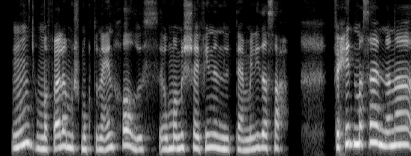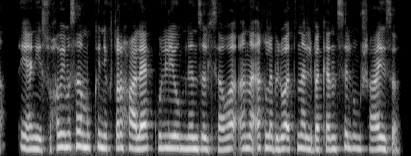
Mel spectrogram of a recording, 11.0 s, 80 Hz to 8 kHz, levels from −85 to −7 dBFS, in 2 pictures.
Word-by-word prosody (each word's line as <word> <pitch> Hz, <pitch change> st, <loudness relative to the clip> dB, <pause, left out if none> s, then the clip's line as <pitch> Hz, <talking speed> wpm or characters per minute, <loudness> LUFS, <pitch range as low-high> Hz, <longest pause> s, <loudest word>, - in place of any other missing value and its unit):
إمم. 275 Hz, +8 st, +2 dB
هم 215 Hz, -2 st, +1 dB
فعلًا 230 Hz, +5 st, +3 dB
مش 235 Hz, -3 st, -2 dB
مُقتنعين 215 Hz, +2 st, -2 dB
خالص، 215 Hz, -7 st, -3 dB
هم 220 Hz, +2 st, +1 dB
مش 235 Hz, 0 st, +1 dB
شايفين 240 Hz, +1 st, 0 dB
إن 235 Hz, -, +2 dB
اللي 210 Hz, -1 st, +1 dB
بتعمليه 210 Hz, +2 st, -3 dB
ده 240 Hz, -, +2 dB
صح. 230 Hz, -1 st, -5 dB, 0.6 s
في 250 Hz, -, +2 dB
حين 310 Hz, +4 st, +4 dB
مثلًا 335 Hz, +2 st, +5 dB
إن 290 Hz, -4 st, +3 dB
أنا 290 Hz, +1 st, +2 dB, 0.2 s
يعني 215 Hz, -3 st, 0 dB
صحابي 220 Hz, +5 st, -1 dB
مثلًا 255 Hz, +2 st, +1 dB
ممكن 245 Hz, +1 st, 0 dB
يقترحوا 235 Hz, 0 st, -1 dB
عليّا 220 Hz, +1 st, +5 dB
كل 230 Hz, +1 st, -5 dB
يوم 230 Hz, -1 st, +1 dB
ننزل 215 Hz, -1 st, +1 dB
سَوا، 215 Hz, +1 st, -2 dB
أنا 225 Hz, -1 st, 0 dB
أغلب 235 Hz, -2 st, -2 dB
الوقت 215 Hz, +1 st, 0 dB
أنا 230 Hz, -1 st, 0 dB
اللي 215 Hz, -, -1 dB
باكنسل 215 Hz, +3 st, -2 dB
ومش 215 Hz, -1 st, -7 dB
عايزة. 205 Hz, -2 st, -1 dB
225 Hz, 200 wpm, -23 LUFS, 215-245 Hz, 0.6 s, مثلًا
